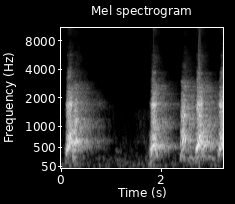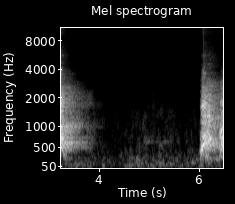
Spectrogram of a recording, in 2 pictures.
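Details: Angry dogs barking: five loud, harsh barks in two bursts, a single bark then a quick run of three, followed by a pause and another double bark, against a silent background.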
